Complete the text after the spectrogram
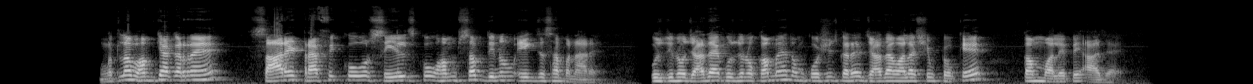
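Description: A middle-aged man lectures with animation into a close microphone.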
